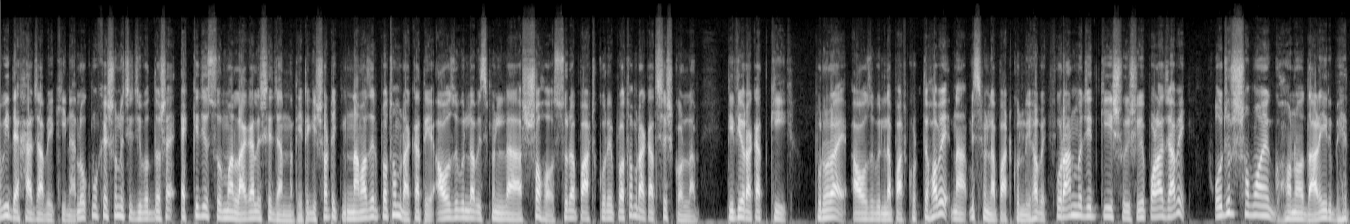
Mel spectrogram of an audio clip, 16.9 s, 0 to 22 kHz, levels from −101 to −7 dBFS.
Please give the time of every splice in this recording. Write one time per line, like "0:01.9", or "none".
0:01.0
0:04.2
0:13.1
0:15.0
